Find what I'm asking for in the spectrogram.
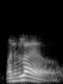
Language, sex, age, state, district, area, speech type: Malayalam, male, 18-30, Kerala, Idukki, rural, conversation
